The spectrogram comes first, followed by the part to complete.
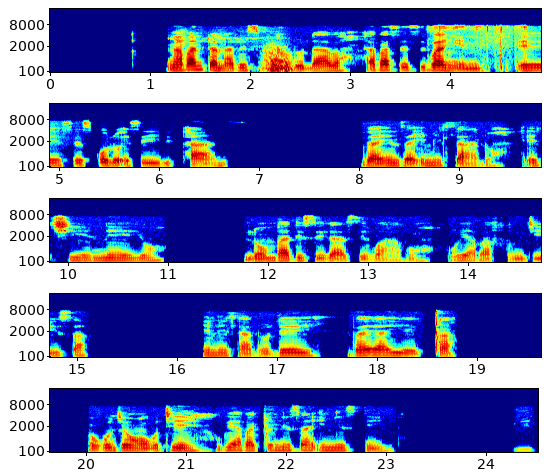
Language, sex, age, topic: North Ndebele, female, 50+, education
